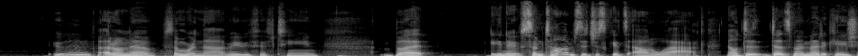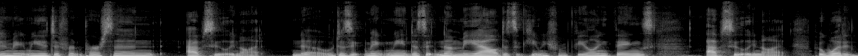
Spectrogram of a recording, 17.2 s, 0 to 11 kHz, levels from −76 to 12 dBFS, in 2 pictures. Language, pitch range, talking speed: English, 145-180 Hz, 180 wpm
